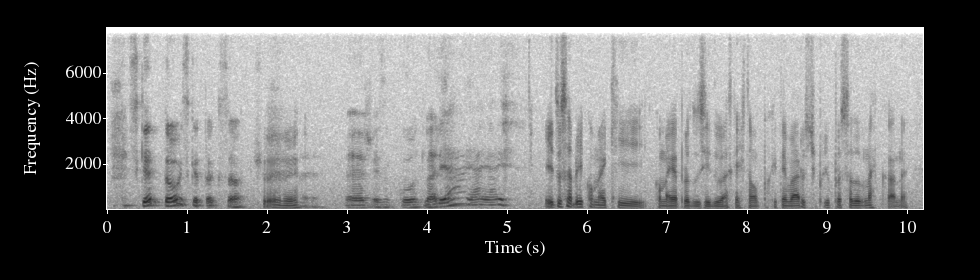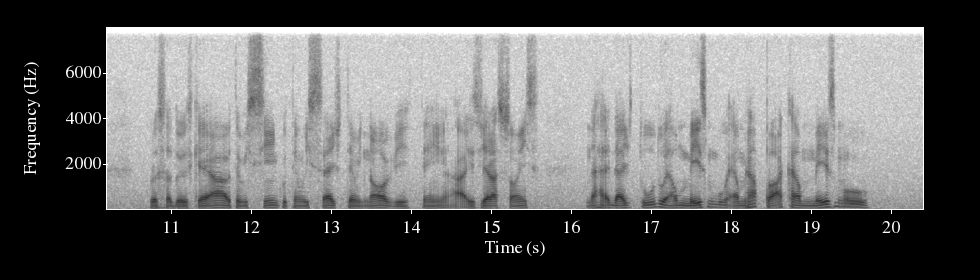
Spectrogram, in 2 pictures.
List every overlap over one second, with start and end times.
none

